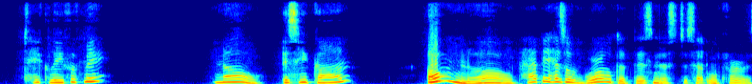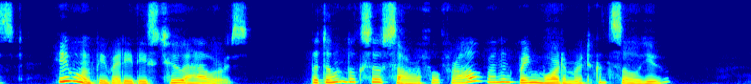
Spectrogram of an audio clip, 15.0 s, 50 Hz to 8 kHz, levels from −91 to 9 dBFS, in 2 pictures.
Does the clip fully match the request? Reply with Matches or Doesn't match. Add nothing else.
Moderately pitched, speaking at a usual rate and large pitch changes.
Doesn't match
